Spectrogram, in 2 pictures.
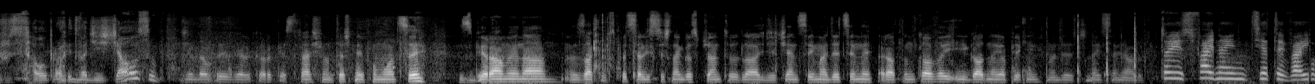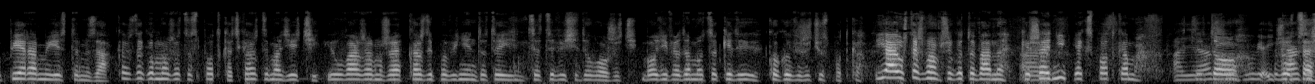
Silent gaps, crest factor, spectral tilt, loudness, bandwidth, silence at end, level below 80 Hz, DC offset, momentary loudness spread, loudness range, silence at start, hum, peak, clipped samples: none; 24 dB; -4 dB/octave; -25 LUFS; 13 kHz; 0 s; -56 dBFS; under 0.1%; 13 LU; 8 LU; 0 s; none; 0 dBFS; under 0.1%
